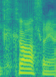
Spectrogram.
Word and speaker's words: cacophony: it written it's easy they think a demon and they go cat it's a cacophony i'm i'm have a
